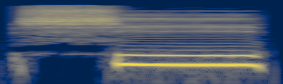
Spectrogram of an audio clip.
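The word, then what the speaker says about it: 嘻: dredge the kidneys Meridian the pronunciation of she like the English word she but with the tongue touching slightly the bottom teeth the pronunciation is assisted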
